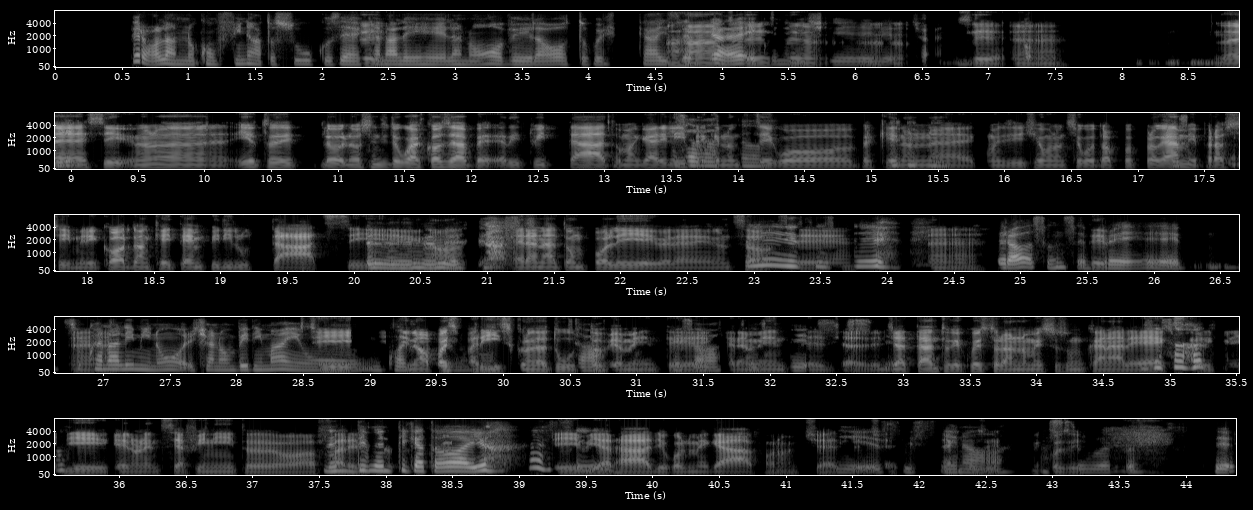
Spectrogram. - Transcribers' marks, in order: other noise; "cioè" said as "ceh"; drawn out: "Eh"; laughing while speaking: "Caspi"; drawn out: "Ih!"; chuckle; other background noise; "Cioè" said as "ceh"; laughing while speaking: "Esatto"; laughing while speaking: "dimenticatoio, eh sì"
- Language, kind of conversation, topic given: Italian, unstructured, Come pensi che i social media influenzino le notizie quotidiane?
